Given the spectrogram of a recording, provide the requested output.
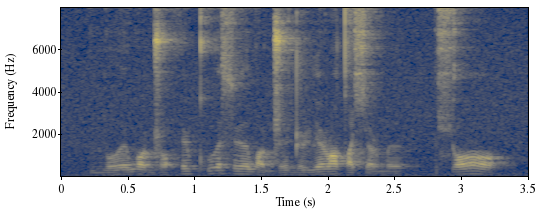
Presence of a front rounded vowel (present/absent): present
